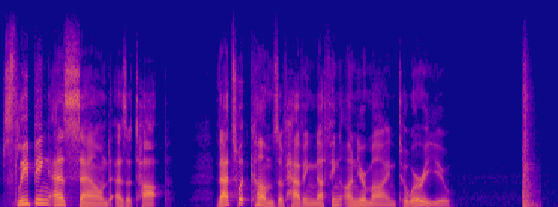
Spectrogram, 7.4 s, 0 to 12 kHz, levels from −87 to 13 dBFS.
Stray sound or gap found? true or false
true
